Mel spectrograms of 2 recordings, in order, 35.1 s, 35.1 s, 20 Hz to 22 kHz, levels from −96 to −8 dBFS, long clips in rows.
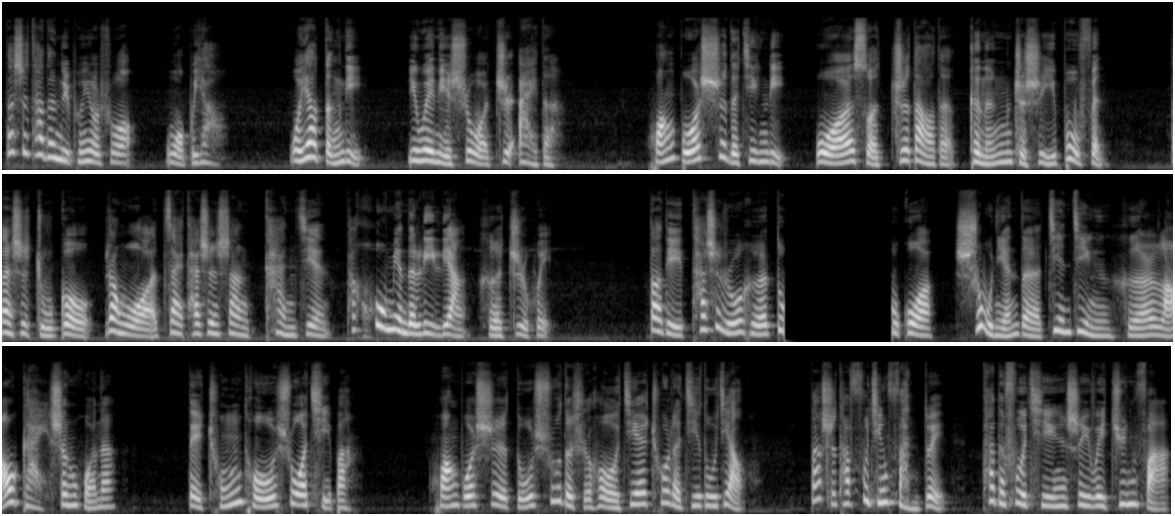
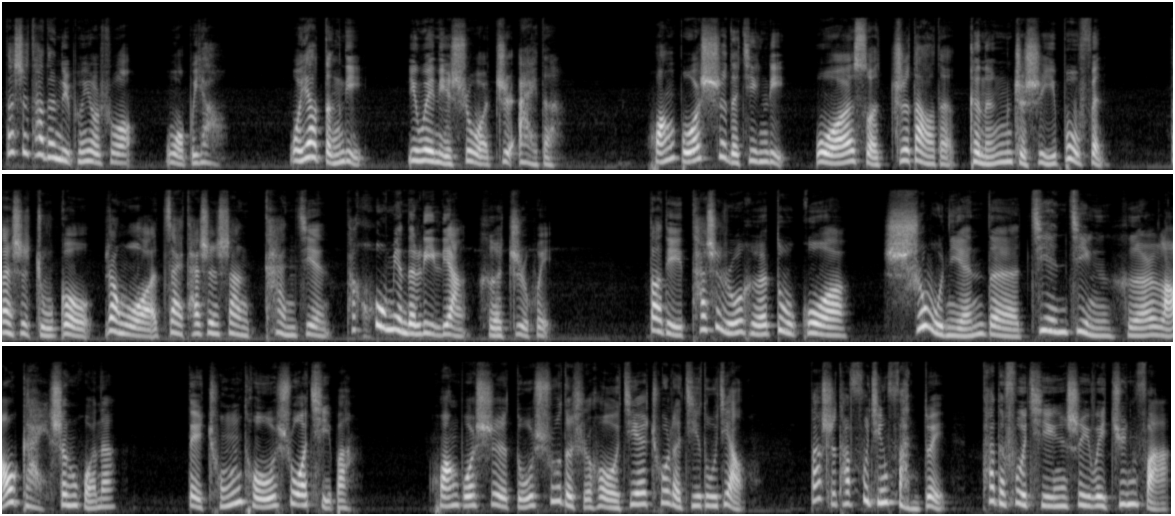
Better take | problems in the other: second | audio freezing; at 20 s for 1 s

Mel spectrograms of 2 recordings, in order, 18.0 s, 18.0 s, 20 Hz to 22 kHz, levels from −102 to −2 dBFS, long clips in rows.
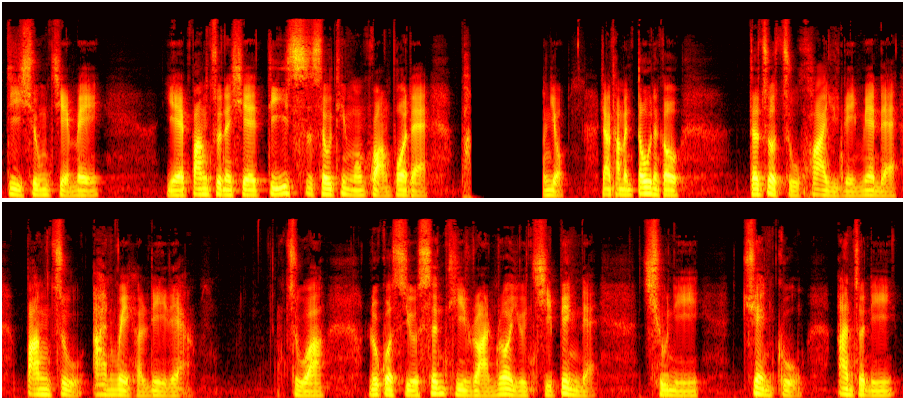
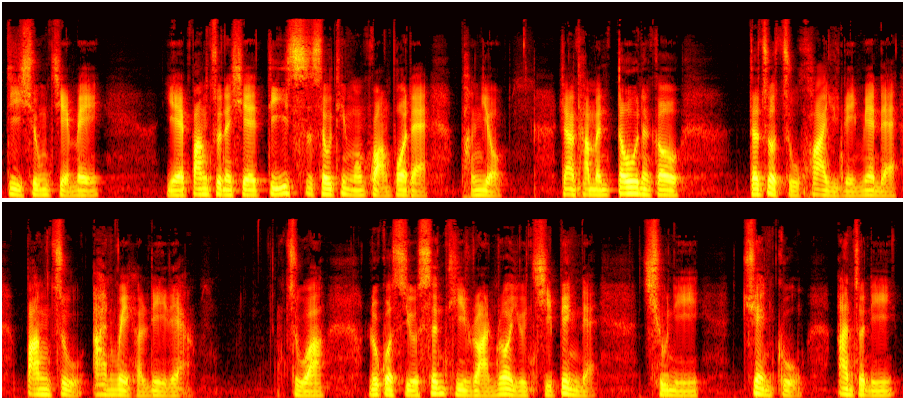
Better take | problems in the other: second | audio freezing; at 4.5 s for 0.5 s

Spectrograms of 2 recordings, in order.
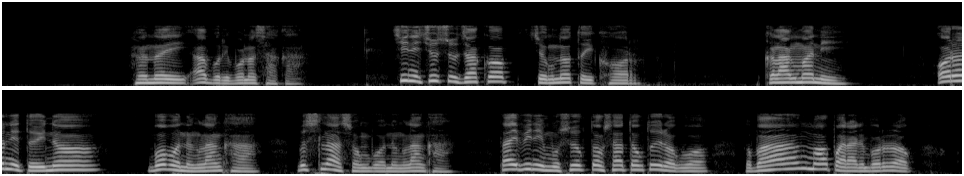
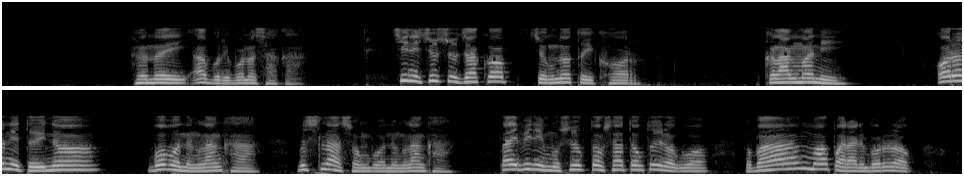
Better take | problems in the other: first | garbled, watery; badly; nothing above 6 kHz; slightly in the first

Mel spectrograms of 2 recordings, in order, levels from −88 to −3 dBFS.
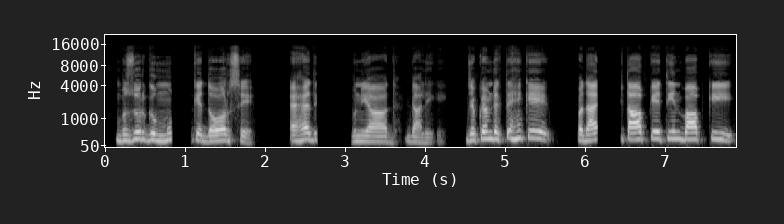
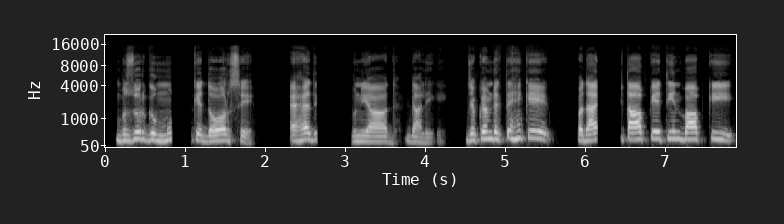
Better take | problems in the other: neither | audio cutting out; at 1 s, at 2.5 s and at 6 s; the same in both

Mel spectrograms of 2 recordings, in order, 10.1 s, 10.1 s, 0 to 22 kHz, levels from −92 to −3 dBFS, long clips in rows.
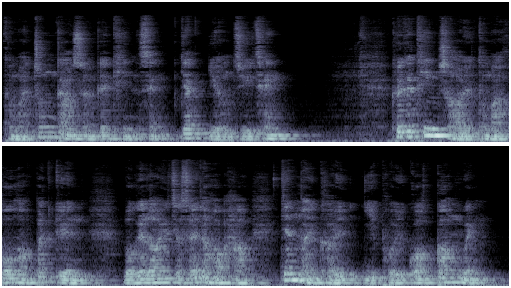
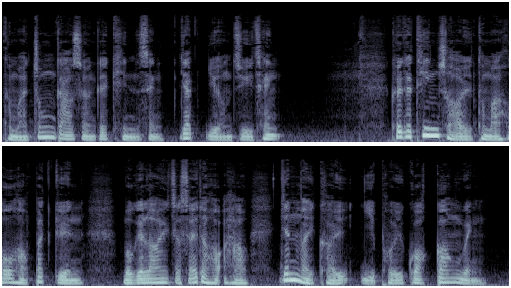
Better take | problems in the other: second | off-mic speech; far // room echo; slight; dies away in 0.4 s

